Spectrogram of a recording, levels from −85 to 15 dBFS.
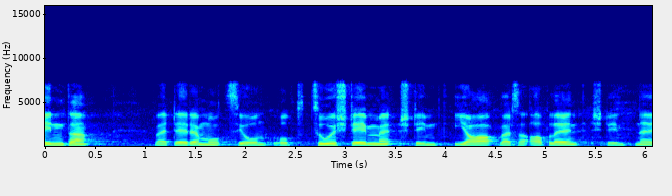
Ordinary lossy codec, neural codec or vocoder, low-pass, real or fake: Opus, 64 kbps; codec, 16 kHz, 4 kbps, X-Codec, WavLM features, trained on Multilingual LibriSpeech; 7.2 kHz; fake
